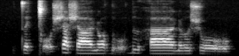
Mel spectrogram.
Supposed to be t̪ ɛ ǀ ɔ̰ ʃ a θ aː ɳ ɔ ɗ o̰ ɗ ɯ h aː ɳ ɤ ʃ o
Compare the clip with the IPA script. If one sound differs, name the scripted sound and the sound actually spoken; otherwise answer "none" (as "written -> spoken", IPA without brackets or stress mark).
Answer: θ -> ʃ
